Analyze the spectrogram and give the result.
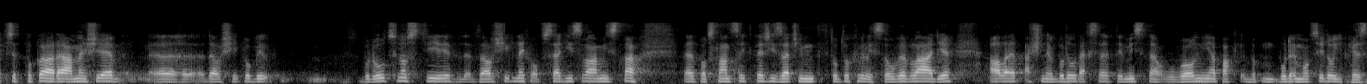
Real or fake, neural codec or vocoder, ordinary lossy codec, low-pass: fake; codec, 16 kHz in and 24 kHz out, 0.8 kbps, FocalCodec, streaming, 65536 codes; AAC, 32 kbps; 7.2 kHz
